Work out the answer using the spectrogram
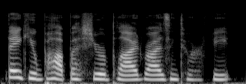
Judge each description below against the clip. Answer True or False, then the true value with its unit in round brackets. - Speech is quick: True (220 wpm)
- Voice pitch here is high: True (240 Hz)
